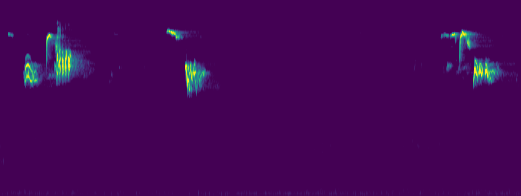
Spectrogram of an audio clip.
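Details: A European robin sings in autumn in wild hedgerows of the South Downs: three short, high, warbling phrases, each under a second long, separated by long pauses, over a faint low hum.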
